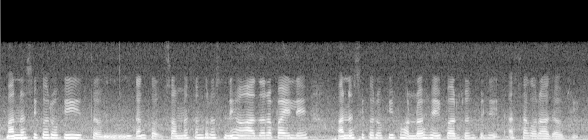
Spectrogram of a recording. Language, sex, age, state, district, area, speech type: Odia, female, 45-60, Odisha, Cuttack, urban, spontaneous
